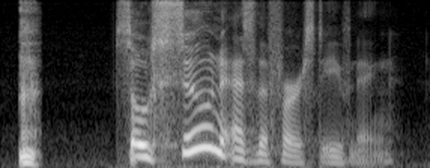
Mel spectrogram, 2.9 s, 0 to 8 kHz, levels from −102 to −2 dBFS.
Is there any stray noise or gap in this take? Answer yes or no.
yes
